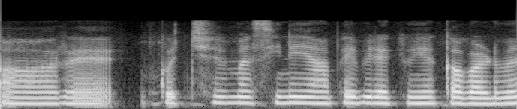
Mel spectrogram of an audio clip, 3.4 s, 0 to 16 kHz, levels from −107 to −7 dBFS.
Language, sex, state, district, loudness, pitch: Hindi, female, Punjab, Fazilka, -18 LUFS, 195 Hz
